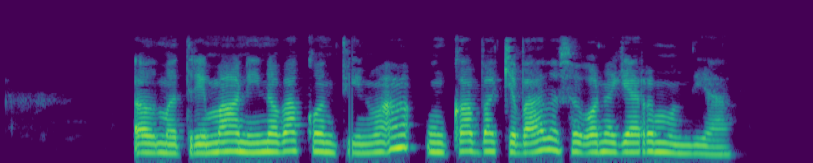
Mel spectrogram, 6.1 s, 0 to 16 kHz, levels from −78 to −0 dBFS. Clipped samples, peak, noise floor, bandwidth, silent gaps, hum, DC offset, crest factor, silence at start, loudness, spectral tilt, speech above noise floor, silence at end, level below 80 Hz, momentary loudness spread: under 0.1%; -2 dBFS; -79 dBFS; 7.6 kHz; none; none; under 0.1%; 16 dB; 1 s; -17 LUFS; -7 dB/octave; 63 dB; 0.6 s; -58 dBFS; 6 LU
